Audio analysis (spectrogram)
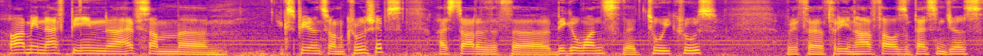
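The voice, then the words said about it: German accent in English. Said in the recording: “the German accent ... I'm trying to hide it, but obviously it's impossible”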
